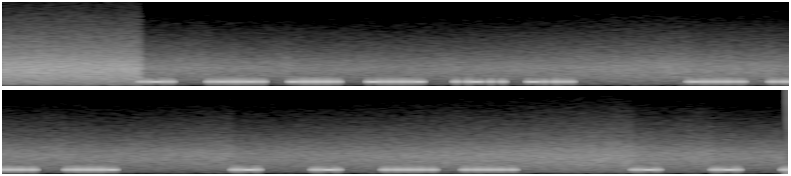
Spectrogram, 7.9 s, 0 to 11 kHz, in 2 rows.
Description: Hellschreiber (Feld-Hell, 122.5 baud), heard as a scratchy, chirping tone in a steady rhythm, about 620 Hz. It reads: IZ6DTK 589 1188 …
